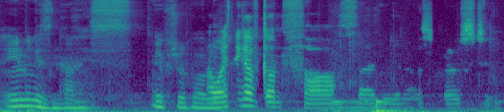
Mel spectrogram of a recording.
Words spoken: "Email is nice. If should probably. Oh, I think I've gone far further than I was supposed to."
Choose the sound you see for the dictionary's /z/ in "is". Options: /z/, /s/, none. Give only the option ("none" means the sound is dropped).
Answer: /z/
